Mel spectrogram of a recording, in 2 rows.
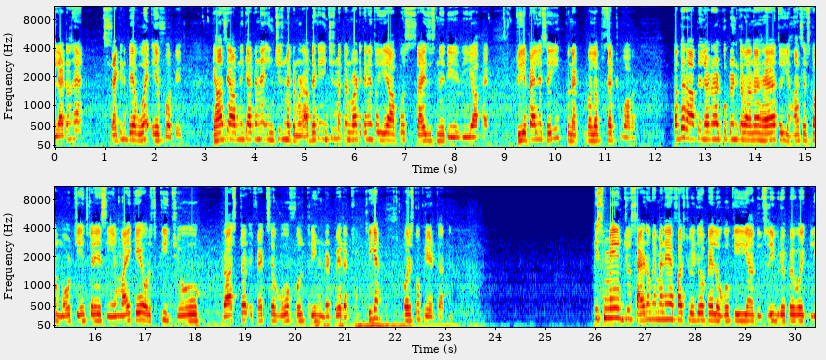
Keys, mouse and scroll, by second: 6.9-7.8 drag, 11.6 scroll down 1, 14.7 click, 19.5 click, 20.9-21.3 scroll down 1, 22.2 click.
